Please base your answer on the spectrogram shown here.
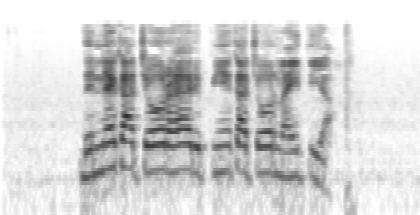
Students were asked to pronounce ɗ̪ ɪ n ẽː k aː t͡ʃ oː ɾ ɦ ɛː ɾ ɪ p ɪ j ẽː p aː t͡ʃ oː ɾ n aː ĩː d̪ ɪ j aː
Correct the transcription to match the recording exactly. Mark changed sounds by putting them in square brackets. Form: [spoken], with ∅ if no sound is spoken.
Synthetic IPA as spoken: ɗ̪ ɪ n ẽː k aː t͡ʃ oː ɾ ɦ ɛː ɾ ɪ p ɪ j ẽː [k] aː t͡ʃ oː ɾ n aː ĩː [t̪] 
